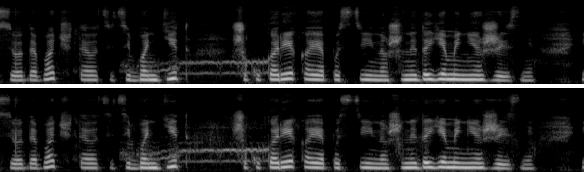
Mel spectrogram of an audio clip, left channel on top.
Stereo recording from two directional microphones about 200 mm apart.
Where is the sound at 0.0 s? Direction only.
10° left (ahead or behind).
